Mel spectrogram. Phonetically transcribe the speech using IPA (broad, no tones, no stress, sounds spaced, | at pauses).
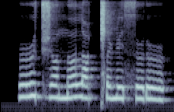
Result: ə˞ d͡ʒ ʌ n ʌ l ɑ ǁ ə ɳ ɪ s ə˞ ɾ ə˞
